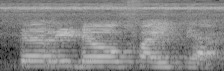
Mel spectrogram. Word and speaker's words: Pteridophyta: Pteridophyta, that is P. P is silent there. So cryptogams are again divided into Thallophyta, Bryophyta and Pteridophyta.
